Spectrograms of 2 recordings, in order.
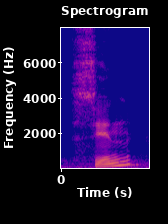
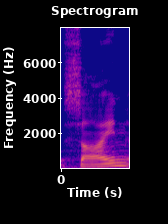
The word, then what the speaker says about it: sine: We wouldn't call this sin. We would call this sine.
